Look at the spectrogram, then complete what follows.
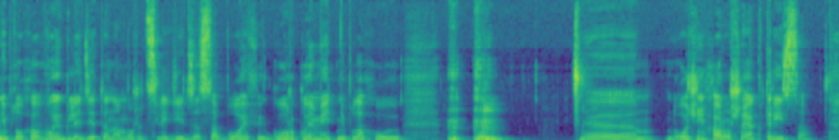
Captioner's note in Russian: откашливается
